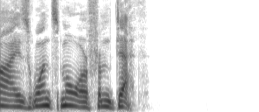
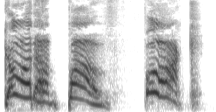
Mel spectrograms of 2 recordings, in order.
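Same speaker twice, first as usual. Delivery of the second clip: high screamed curses, the first words slow; screaming; much slower than usual. A narrator's reading. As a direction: keep screaming in horror. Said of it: "He kept screaming".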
